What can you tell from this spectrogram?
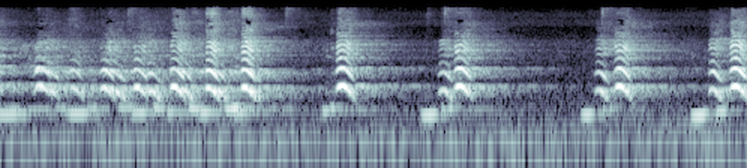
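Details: At Animal Kingdom, loud monkeys give a fast run of chattering, upswept yelps over low hoots, then spaced single rising cries roughly every second.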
